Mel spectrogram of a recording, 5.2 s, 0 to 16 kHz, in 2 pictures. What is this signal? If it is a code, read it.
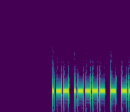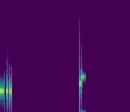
Morse code, heard as a keyed tone, about 33 wpm, 700 Hz. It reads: W1TZ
